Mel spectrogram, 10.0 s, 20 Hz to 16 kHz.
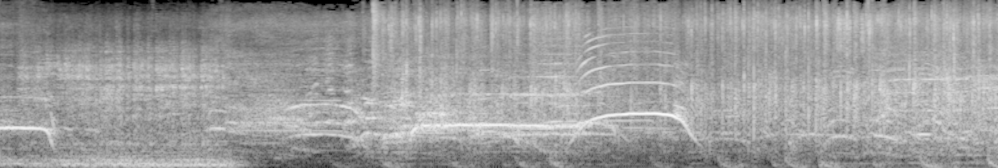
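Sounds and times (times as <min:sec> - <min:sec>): crowd cheering: 0:00.0 - 0:01.1, 0:02.0 - 0:09.9.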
